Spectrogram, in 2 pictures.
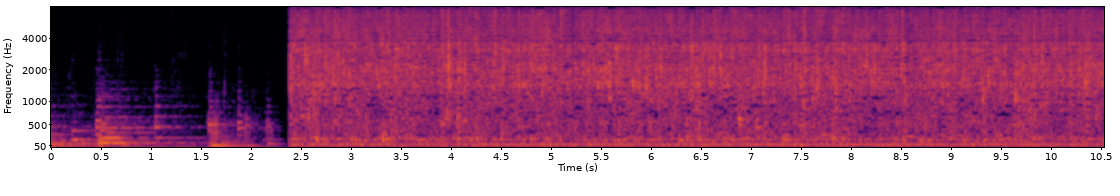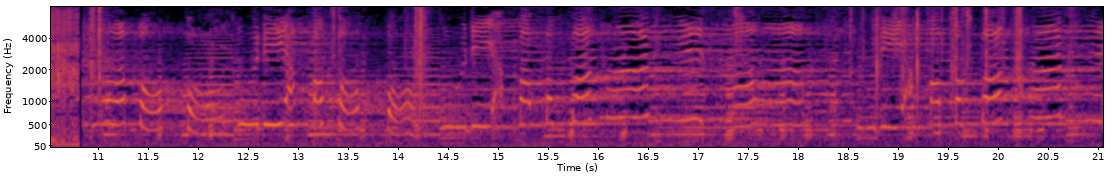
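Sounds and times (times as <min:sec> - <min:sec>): water pouring and splashing: 0:02.4 - 0:10.9.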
